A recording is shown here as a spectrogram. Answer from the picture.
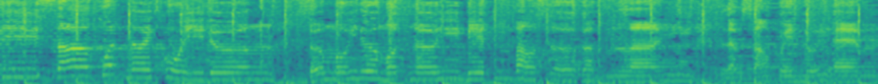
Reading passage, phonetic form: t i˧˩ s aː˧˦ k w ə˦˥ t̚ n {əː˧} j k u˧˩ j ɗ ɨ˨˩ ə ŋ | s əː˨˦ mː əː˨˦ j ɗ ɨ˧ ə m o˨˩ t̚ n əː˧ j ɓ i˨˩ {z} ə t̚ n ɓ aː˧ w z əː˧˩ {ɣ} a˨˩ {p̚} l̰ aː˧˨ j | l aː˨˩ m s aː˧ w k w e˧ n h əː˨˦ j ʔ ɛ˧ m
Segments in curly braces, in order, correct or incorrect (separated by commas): correct, incorrect, correct, correct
